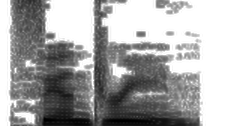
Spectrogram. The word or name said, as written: sandrine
